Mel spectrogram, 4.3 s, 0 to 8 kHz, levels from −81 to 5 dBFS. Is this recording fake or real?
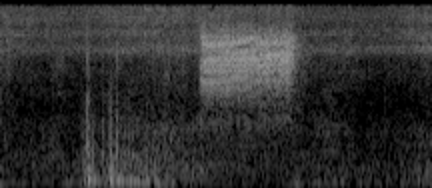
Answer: real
